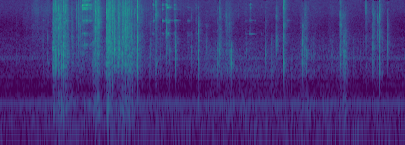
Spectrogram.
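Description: Clear plastic bag crinkling as it is handled, with a dense burst of crackling about half a second to a second and a half in, then scattered light crackles.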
